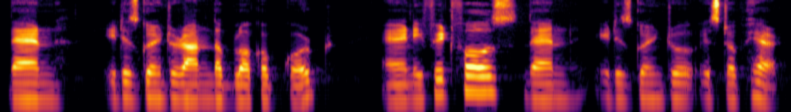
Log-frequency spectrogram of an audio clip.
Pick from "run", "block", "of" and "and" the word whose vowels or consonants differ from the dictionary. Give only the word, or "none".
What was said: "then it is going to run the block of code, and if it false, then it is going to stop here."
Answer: of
